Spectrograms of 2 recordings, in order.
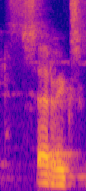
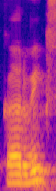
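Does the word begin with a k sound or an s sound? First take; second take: s sound; k sound. First: The word begins with an s sound. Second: The word begins with a k sound. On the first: The speaker calls it right. "सर्विक्स बोलते हैं" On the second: The speaker calls it wrong. "कर्विक्स नहीं बोलते"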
